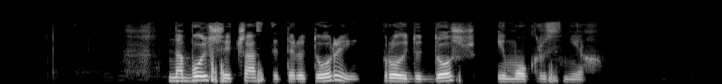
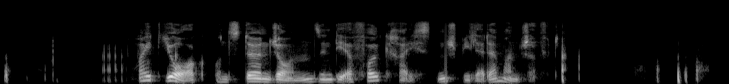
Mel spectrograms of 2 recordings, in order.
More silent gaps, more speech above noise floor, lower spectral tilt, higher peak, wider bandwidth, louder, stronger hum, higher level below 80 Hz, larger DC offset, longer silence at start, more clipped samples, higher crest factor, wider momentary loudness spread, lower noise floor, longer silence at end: first, 3.62-3.82 s, 4.85-4.90 s vs 5.91-5.95 s, 6.08-6.13 s; first, 70 dB vs 36 dB; about the same, -5.5 dB/octave vs -5.5 dB/octave; about the same, 0 dBFS vs -2 dBFS; about the same, 7.8 kHz vs 8 kHz; first, -17 LUFS vs -23 LUFS; neither; about the same, -60 dBFS vs -62 dBFS; neither; first, 1.45 s vs 0.05 s; neither; about the same, 18 dB vs 22 dB; second, 14 LU vs 17 LU; first, -87 dBFS vs -59 dBFS; first, 1.25 s vs 0.3 s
